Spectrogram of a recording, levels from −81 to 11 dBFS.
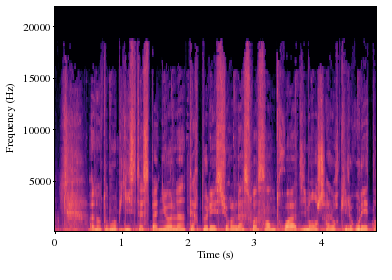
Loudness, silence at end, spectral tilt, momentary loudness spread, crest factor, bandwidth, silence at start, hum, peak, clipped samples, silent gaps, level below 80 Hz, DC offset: -14 LUFS; 0 s; -4.5 dB/octave; 3 LU; 14 dB; 19.5 kHz; 0 s; none; 0 dBFS; under 0.1%; none; -30 dBFS; under 0.1%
